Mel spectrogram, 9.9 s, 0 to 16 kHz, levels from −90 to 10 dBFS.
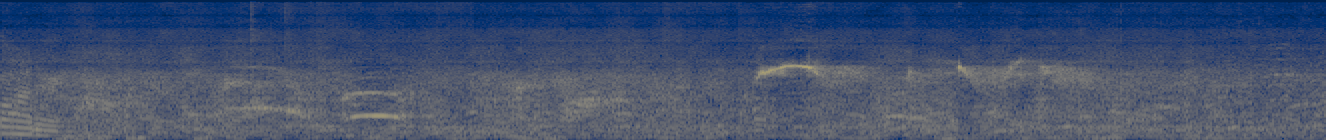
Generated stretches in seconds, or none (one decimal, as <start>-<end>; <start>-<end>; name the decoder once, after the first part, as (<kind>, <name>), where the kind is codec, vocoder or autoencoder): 0.0-9.0 (codec, DAC)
